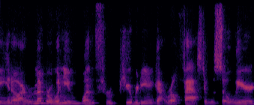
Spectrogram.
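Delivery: ordinary delivery, nothing marked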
